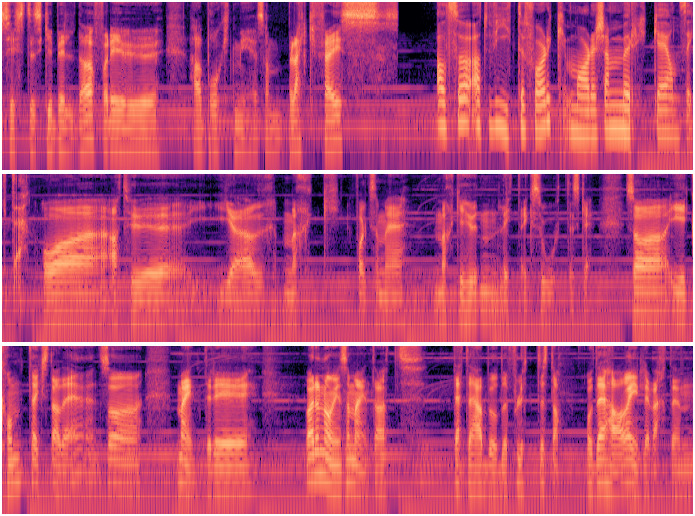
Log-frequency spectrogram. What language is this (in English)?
Danish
